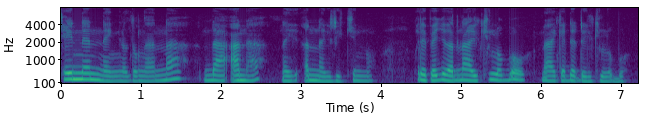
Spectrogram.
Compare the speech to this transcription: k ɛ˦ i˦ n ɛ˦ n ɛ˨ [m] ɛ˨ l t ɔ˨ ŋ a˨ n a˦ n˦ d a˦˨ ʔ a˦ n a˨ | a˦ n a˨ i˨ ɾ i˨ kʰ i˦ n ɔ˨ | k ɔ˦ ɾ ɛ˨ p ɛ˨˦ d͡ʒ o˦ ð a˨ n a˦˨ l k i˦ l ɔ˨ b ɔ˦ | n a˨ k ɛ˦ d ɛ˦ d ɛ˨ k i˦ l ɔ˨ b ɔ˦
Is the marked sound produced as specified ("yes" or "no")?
no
